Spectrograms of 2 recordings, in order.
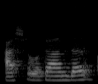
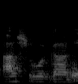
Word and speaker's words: ashwagandha: Ashwagandha. – Ashwagandha.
